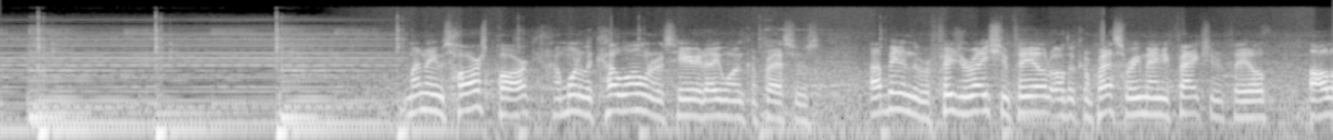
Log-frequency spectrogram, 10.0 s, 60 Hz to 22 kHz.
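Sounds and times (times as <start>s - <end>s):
intro music with steady beat: 0.0s - 6.9s.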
